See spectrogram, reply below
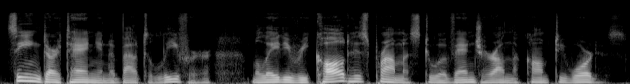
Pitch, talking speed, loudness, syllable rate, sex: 100 Hz, 170 wpm, -21 LUFS, 5.8 syllables/s, male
